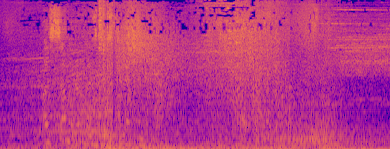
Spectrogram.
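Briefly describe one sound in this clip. A crystal structure shatters and explodes with a loud rumbling burst.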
